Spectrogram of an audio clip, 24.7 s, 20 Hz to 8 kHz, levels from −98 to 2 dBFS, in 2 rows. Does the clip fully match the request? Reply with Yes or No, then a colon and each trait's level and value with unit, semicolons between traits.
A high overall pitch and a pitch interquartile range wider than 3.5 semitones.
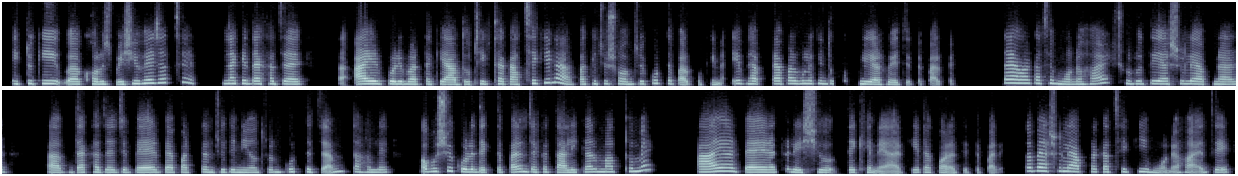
No: high, 245 Hz; average, 3.2 semitones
